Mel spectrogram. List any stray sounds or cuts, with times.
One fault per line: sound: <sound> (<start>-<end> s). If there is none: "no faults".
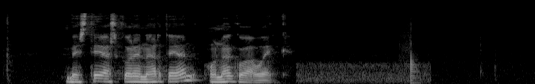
sound: thud (4.0-4.2 s)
